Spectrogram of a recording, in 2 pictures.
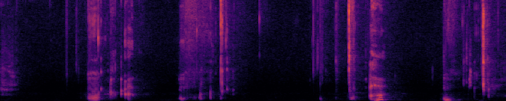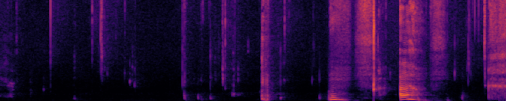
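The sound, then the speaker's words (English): Several short, wet coughs and throaty bursts, fairly loud, scattered among squishy, slurping mouth noises, growing denser and harsher toward the end, as someone gags during oral sex. “and then it's finally time when your cock is fully hard and I can't fit it in my throat any longer, no matter how much I cough.”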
